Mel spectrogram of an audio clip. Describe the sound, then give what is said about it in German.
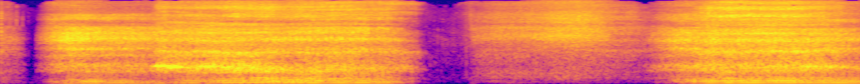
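Deep, noisy belly breathing exercise, breathing into the belly with the tongue on the palate: a long, loud rasping exhale, a brief quieter intake, then another heavy voiced exhale, with no words spoken. “haben wir dieses Thema auch durch mit dem Atmen. Also Innenbauch, wir machen es nochmal zusammen”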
